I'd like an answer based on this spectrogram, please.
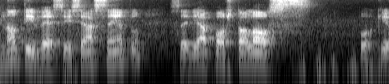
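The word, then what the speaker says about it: ἀπόστολος: Observe, nós temos a palavra apóstolos. Apóstolos. Então observe que o pós está acentuado, ele é pronunciado mais forte. Se não tivesse esse acento, seria apóstolos, porque o sigma final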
